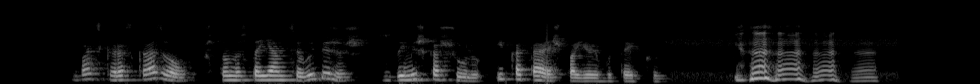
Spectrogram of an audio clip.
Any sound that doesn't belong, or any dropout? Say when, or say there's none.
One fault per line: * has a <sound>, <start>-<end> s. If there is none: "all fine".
* has a laugh, 7.3-8.8 s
